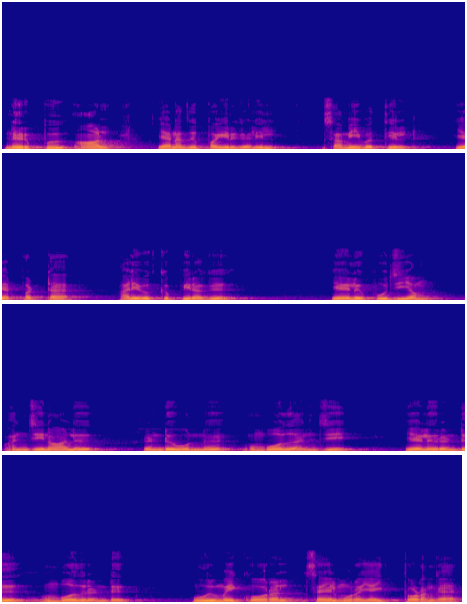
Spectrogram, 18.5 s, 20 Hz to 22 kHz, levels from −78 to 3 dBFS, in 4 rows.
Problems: none marked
